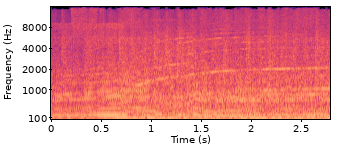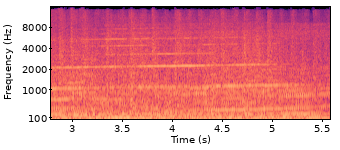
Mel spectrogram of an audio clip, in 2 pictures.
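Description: A powerful 1400-horsepower Ford Mustang Mach-E 1400 drifting at speed, its electric motors whining and rising while tires squeal and scrub continuously; loud and close, no speech.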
